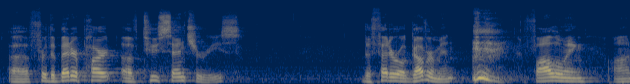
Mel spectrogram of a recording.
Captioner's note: clears throat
